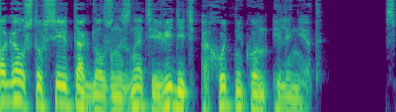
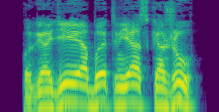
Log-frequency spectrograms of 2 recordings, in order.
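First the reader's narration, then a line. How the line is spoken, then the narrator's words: Stern interruption. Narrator (Russian): строго перебил жену Пахом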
